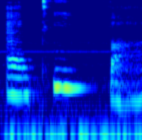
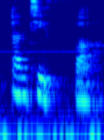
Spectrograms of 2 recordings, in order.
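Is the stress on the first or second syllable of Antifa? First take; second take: second; first. First: The stress is on the second syllable. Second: The stress is on the first syllable. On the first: The speaker calls it wrong. "not Antifa. We're not playing T" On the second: The speaker calls it right. "It is Antifa"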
